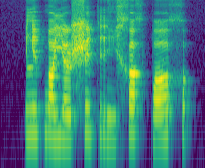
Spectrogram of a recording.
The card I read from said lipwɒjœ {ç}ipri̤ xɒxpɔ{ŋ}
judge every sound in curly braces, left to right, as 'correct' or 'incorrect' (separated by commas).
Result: incorrect, incorrect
